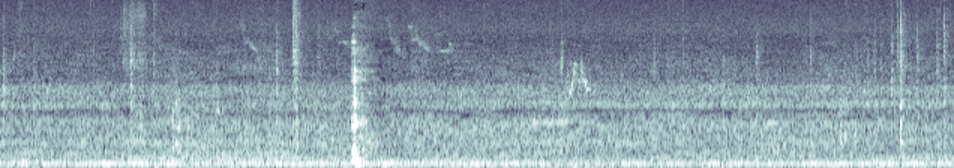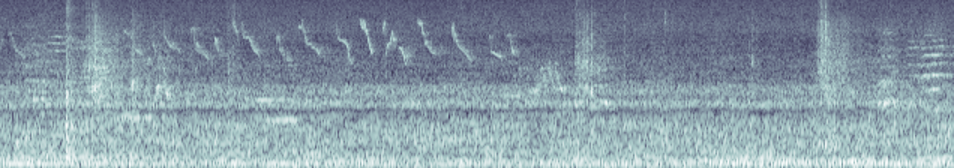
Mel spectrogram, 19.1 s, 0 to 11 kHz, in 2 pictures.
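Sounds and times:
low steady hum: 0.0 - 19.0
small bird singing: 2.2 - 4.8, 5.4 - 6.0, 9.6 - 15.7.

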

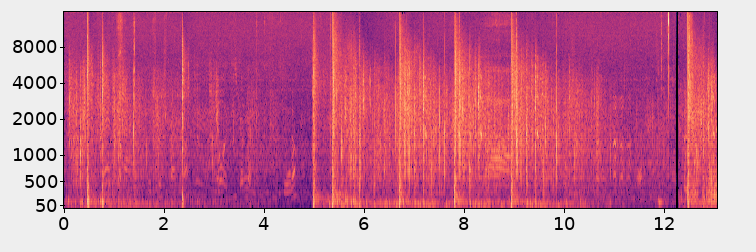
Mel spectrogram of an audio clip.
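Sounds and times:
salute guns firing bangs: 0.0 - 3.2, 5.0 - 11.0, 12.4 - 13.0.

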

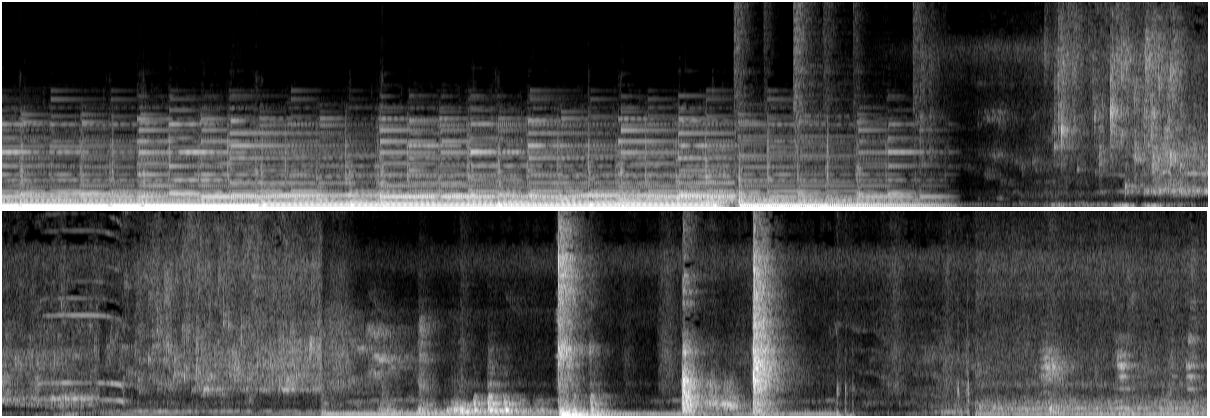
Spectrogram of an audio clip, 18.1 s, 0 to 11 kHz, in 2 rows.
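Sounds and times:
water running: 7.2 - 11.7, 16.4 - 18.0.

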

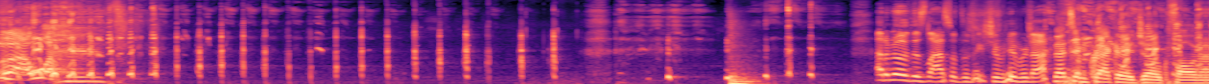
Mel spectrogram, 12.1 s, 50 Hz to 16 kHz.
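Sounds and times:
person laughing breathlessly: 0.4 - 7.0.

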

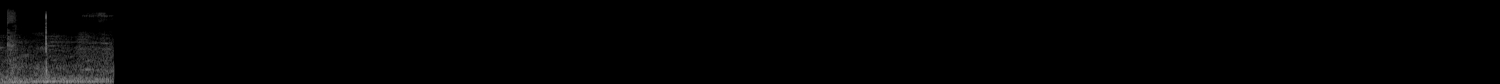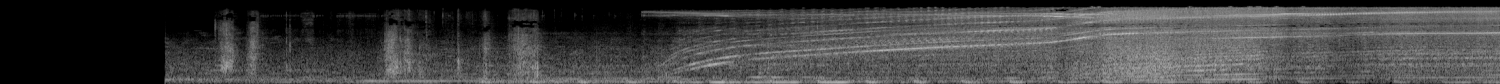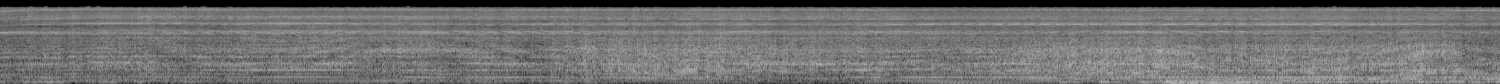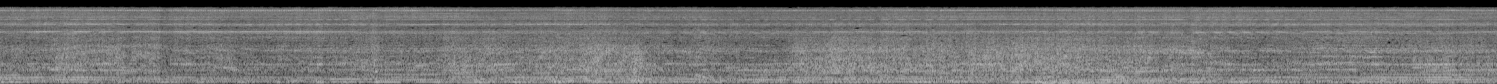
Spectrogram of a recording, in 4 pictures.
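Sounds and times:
rc helicopter rotor whine: 21.4 - 59.9.

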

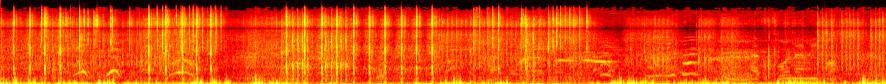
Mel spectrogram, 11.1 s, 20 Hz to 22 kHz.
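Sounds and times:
airsoft rifles firing bursts: 0.0 - 2.8, 3.4 - 7.4, 10.2 - 11.0.

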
